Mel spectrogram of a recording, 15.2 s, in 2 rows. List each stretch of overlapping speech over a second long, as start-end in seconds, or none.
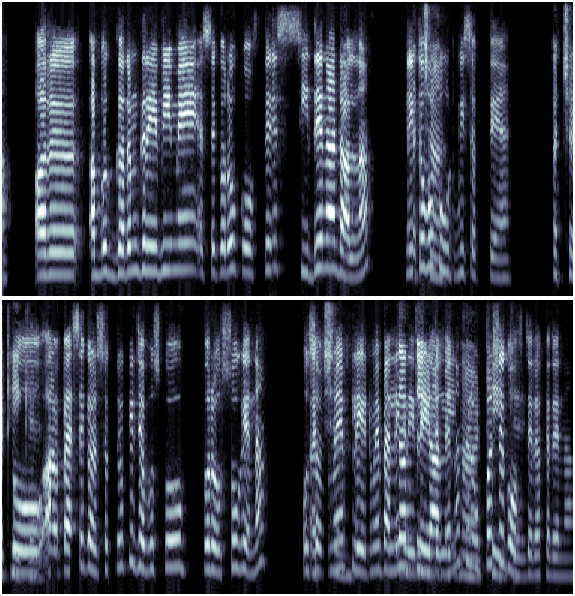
12.9-14.6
